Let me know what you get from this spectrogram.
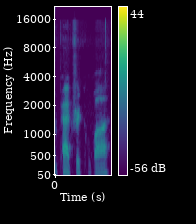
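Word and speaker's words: Patrick Roy: And for Patrick Wah, they just wrote WA.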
